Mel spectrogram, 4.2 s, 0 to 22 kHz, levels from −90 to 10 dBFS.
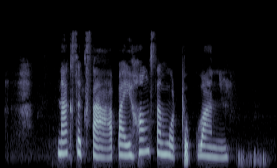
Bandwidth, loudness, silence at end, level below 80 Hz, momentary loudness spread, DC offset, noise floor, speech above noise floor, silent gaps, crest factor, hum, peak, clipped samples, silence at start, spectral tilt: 11.5 kHz; -26 LUFS; 0.3 s; -64 dBFS; 10 LU; under 0.1%; -53 dBFS; 27 dB; none; 22 dB; none; -6 dBFS; under 0.1%; 0.3 s; -5.5 dB/octave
